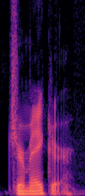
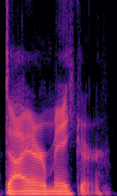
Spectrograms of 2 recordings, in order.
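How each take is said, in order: First: The first word sounds like 'jer'. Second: The first word sounds like 'dire'. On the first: The speaker calls it right. "that's not how it's pronounced. It's" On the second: The speaker calls it wrong. "a lot of people mispronounce"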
